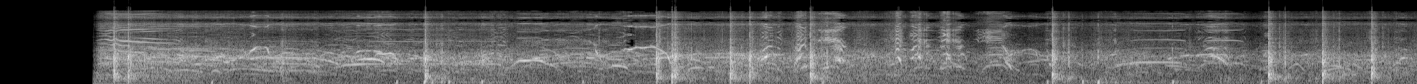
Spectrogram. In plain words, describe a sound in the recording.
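Fireworks bang and crackle in the open air.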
